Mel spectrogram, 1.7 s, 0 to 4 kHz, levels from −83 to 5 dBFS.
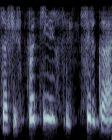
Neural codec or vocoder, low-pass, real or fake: codec, 16 kHz, 4.8 kbps, FACodec; 3.6 kHz; fake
